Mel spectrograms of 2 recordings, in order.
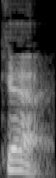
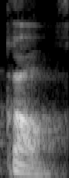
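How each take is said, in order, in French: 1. La syllabe ka se prononce fine et légère. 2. La syllabe ka se prononce lourde et emphatique. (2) "c'est pas ka"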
